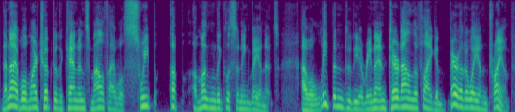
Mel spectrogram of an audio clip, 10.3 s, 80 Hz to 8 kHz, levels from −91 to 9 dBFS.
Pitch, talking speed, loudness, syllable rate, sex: 150 Hz, 200 wpm, -19 LUFS, 4.7 syllables/s, male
